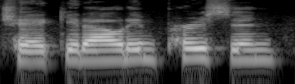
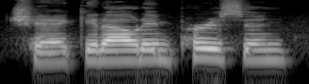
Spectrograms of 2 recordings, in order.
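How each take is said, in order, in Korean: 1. 'out'이 바로 'in'으로 이어지고 T는 살짝 굴려요. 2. 'out'이 바로 'in'으로 이어지고 T는 살짝 굴려요.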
